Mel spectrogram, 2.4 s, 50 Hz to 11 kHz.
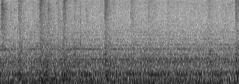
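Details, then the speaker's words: Land Rover Series III 88in soft top driving in overdrive: heavy low drivetrain rumble with only a faint gear whine, unusually quiet overdrive, no jumping out of gear or extra whining; gearbox sounds normal. "the overdrive for one of these is unusually quiet um that's to say it does wind slightly as you can hear"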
